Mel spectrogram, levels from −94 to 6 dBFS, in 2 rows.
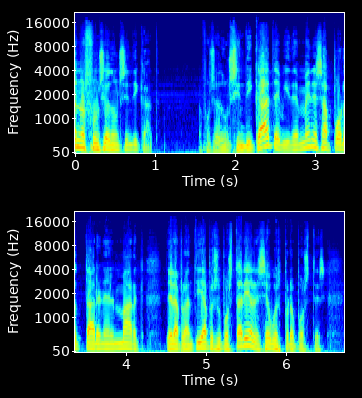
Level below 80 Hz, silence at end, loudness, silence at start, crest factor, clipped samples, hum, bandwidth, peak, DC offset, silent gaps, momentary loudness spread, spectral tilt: -56 dBFS; 0.25 s; -29 LUFS; 0 s; 12 dB; under 0.1%; none; 17 kHz; -16 dBFS; under 0.1%; none; 14 LU; -6 dB/octave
